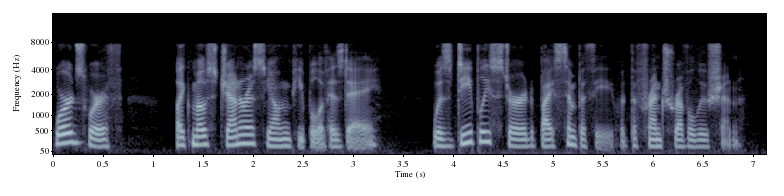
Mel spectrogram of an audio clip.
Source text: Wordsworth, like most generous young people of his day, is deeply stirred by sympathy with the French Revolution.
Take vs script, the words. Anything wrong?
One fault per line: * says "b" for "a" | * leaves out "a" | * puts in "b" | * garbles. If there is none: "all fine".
* says "was" for "is"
